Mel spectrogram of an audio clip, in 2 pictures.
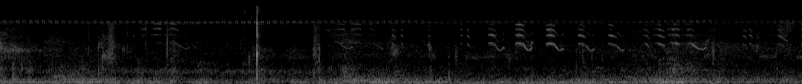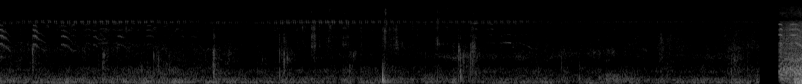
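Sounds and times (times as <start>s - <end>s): low outdoor rumble: 0.0s - 10.9s
small birds chirping: 0.0s - 15.6s.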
